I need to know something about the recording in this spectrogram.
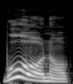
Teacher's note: E poi, come negli altri dialetti del centro Italia, c'è la perdita del suono U in buono, che diventa bono. A Napoli dicono buono, però, con la O chiusa.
